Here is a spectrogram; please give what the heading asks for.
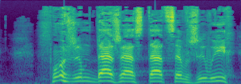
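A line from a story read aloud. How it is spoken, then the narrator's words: Laughing. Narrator (Russian): засмеялся музыкант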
